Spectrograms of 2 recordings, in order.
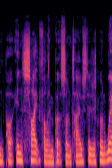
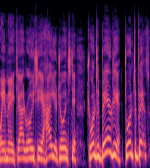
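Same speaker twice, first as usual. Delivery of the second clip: put-on thick drunken Irish accent, high and fast; 6 semitones higher than usual. Speaker imitates Connor walking up to people after a drink, strongest Irish accent. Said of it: "the strongest Irish accent".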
